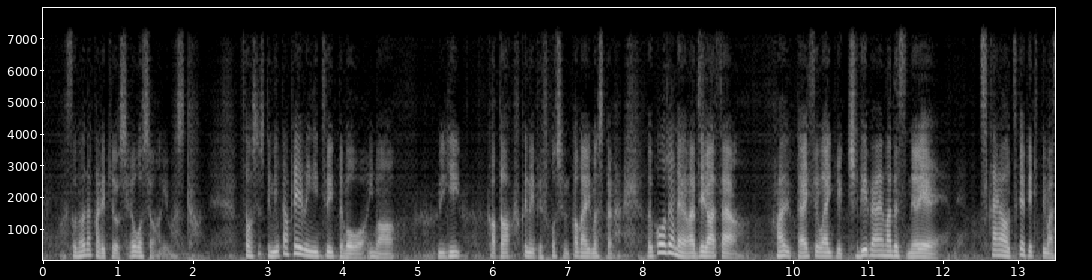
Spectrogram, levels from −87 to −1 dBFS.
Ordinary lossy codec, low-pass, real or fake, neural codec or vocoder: none; 7.2 kHz; fake; codec, 16 kHz, 0.5 kbps, FreqCodec, larger model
